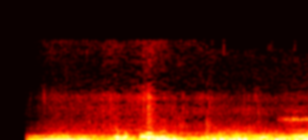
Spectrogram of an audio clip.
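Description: A steady buzzing hum, with Rottweiler puppies giving a few short falling whines about a second in.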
